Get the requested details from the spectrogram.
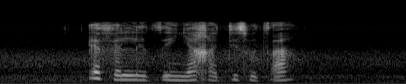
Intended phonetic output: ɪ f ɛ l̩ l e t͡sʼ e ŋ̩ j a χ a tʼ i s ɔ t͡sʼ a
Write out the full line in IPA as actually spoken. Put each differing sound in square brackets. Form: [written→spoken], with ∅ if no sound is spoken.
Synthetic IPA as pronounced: ɪ f ɛ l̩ l e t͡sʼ e ŋ̩ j a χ a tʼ i s ɔ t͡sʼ a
